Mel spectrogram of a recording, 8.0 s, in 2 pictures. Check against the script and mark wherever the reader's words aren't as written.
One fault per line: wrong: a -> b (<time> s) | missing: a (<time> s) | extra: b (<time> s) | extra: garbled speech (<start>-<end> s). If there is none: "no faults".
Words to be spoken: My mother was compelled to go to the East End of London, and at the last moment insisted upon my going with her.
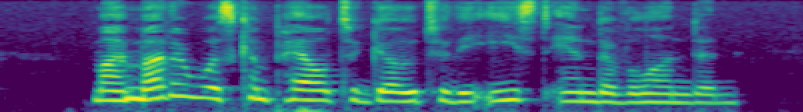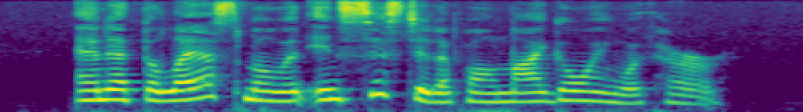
no faults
